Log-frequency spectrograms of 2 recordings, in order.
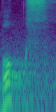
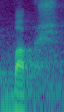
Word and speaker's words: बख्श: नाउ इसको don't pronounce it बुक्स, से बख्श।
